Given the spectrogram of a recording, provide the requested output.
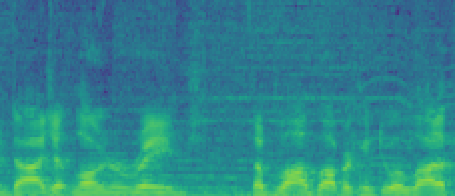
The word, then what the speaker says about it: Bloblobber: And before anyone asks, yes, it's pronounced Bloblobber, not Bloblobber, although I honestly don't care how you pronounce it.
